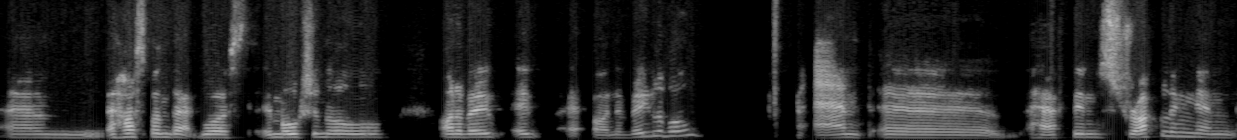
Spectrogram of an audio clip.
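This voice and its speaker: A middle-aged woman from Denmark, a coach speaking haltingly with many fillers. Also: fairly low pitch, no echo, muffled recording. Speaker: coach, business owner.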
